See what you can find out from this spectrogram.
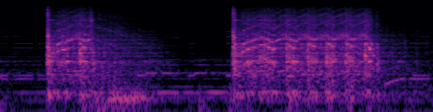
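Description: A DSB train engine roars on the way to Copenhagen in two loud, sustained bursts with a whining, rising mechanical tone, separated by a brief lull where a low rumble continues.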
